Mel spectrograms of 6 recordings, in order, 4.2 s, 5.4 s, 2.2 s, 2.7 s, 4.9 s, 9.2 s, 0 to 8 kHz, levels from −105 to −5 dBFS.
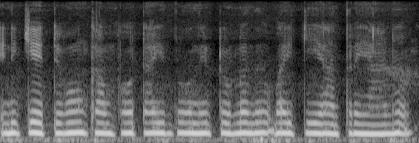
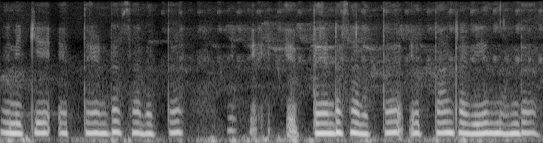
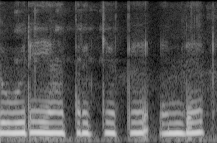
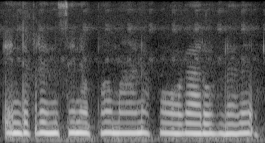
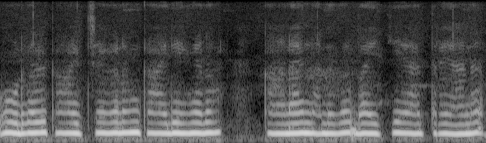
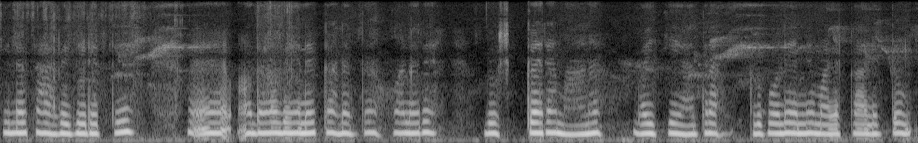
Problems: low volume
